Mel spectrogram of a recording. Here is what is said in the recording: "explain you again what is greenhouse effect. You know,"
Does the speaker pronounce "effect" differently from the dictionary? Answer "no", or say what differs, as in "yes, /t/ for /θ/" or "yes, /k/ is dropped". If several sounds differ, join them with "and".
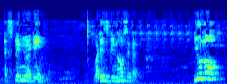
yes, /k/ is dropped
